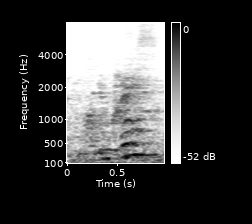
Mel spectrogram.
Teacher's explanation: It's a creditable job, but it's a little marred by some West Indian intonation.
